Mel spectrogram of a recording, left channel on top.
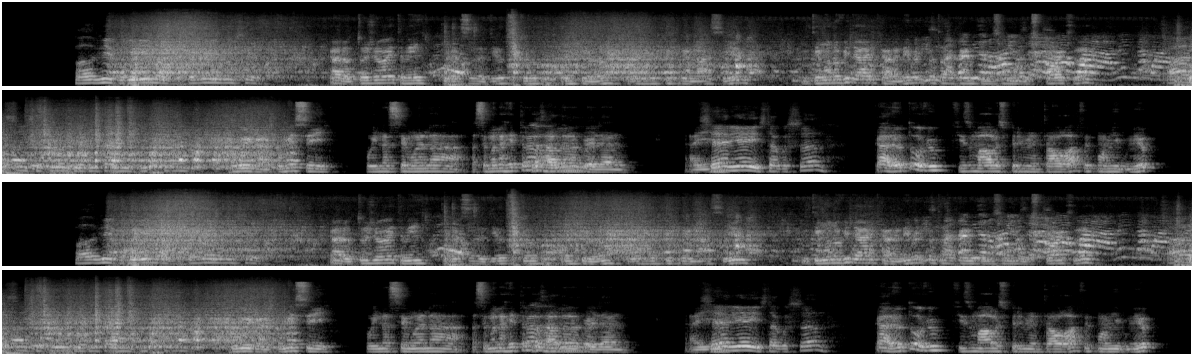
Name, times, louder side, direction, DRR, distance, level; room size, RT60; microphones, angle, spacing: voice 1, 0.7-2.6 11.6-13.8 17.2-17.9 18.9-20.2, left 1 dB, 40° left, 0.7 m, -25 dB
sound 1, 1.0-14.9, left 2 dB, 10° right, 1.5 m, -24 dB
voice 2, 3.3-7.5 8.0-11.0 14.2-15.2 15.5-18.1 18.8-19.1 20.6-23.3, left 1 dB, 10° left, 1.2 m, -25 dB
4.5 x 2.1 x 4.1 m
head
